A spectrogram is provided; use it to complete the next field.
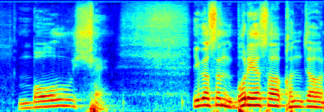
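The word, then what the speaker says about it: משה: 봤는데 이름이 뭐 센데 정확한 히브리어 발음은 모으 쉽니다 모우 쉣 이것은 물에서 건져 내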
